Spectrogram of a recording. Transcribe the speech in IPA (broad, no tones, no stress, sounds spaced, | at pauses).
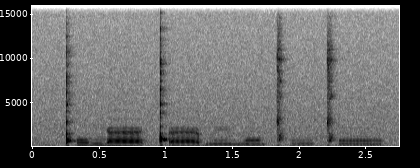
ǃʰ o ŋ æː ǃʼ æː b ẽː b õː ǀʰ uː ǀʰ õ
